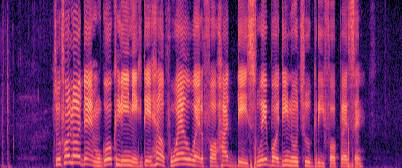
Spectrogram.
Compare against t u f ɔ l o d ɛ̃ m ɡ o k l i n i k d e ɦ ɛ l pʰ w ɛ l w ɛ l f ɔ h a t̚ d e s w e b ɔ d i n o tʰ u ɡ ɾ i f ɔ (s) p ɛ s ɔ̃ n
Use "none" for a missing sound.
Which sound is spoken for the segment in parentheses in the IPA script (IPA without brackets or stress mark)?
none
